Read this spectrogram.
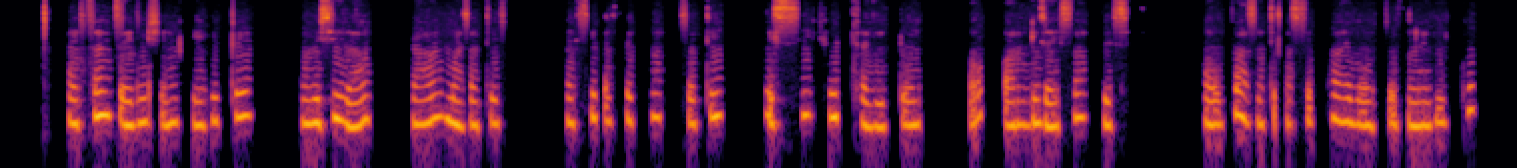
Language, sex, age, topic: Gamo, female, 25-35, government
